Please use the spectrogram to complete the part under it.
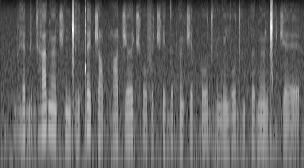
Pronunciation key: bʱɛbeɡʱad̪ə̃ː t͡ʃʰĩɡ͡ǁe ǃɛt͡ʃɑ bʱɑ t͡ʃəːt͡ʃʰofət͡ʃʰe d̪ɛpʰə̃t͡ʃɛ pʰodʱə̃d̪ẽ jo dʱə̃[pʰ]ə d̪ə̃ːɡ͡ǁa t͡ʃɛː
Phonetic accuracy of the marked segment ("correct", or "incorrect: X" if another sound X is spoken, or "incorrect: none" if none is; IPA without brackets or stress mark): correct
